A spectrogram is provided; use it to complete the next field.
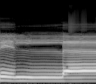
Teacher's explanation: اللہ کا لام باریک پڑا جائے گا اس زیر کی وجہ سے، اس کے اوپر کھڑا زبر بھی ہے، ایک الف کی مقدار کے برابر کھینچ کر بھی پڑھا جائے گا۔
